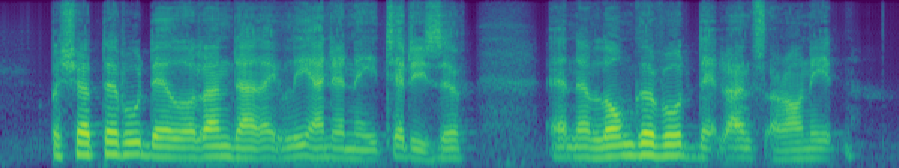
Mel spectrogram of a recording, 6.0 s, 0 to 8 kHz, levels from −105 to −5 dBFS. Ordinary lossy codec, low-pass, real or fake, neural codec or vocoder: none; none; fake; codec, 16 kHz, 0.5 kbps, X-Codec, HuBERT features, trained on LibriSpeech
